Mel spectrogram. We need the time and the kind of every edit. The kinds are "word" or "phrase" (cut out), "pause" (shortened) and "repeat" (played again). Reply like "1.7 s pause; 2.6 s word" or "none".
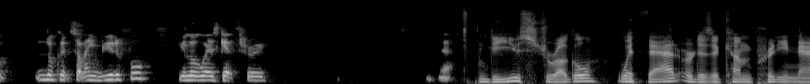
1.0 s word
